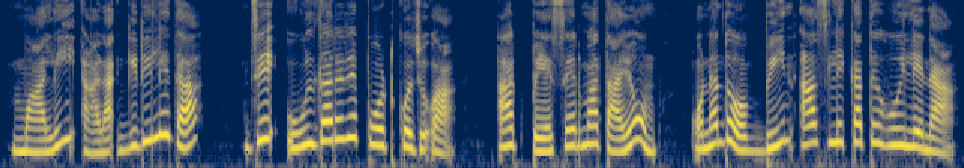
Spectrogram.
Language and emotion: Santali, surprised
